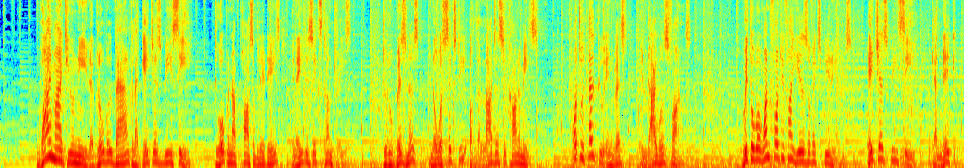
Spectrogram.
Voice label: promo eng; hsbc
